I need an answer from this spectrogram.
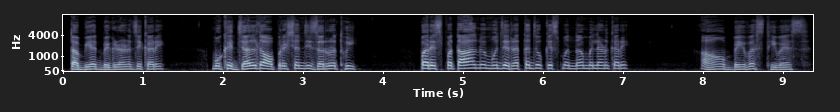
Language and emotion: Sindhi, sad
